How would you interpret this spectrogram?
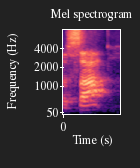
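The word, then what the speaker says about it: פסח: looks like a j it's pronounced Passat the word is Passat and it means Passover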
